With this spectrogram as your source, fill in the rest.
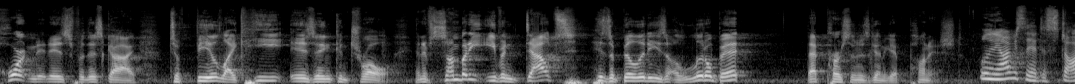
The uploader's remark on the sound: Live From CrimeCon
